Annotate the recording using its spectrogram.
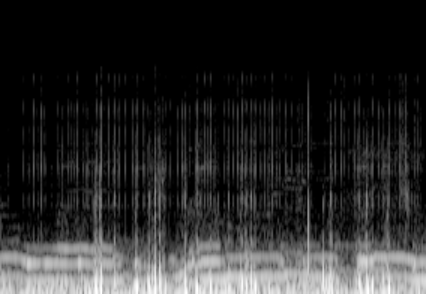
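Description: A vehicle rolling slowly along a gravel dirt road: a continuous low rumble from the engine and tyres, with irregular knocks as it goes over bumps. A low humming tone under it shifts pitch in steps several times.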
